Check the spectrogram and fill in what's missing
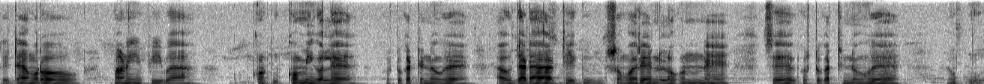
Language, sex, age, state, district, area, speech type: Odia, male, 30-45, Odisha, Mayurbhanj, rural, spontaneous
